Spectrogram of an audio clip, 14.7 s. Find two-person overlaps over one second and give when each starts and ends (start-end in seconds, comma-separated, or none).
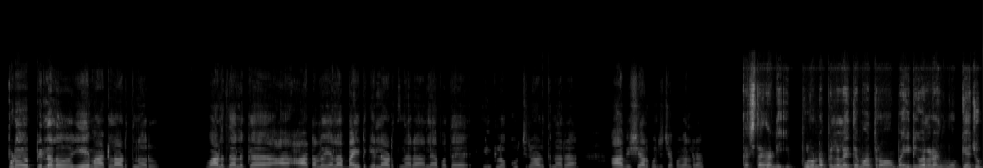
none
